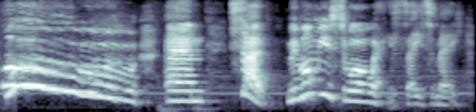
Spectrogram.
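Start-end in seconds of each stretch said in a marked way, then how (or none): 0.1-1.4 cheer. Real, not acted. Cheering segment intro.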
